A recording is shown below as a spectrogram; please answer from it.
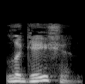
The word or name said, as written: legation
